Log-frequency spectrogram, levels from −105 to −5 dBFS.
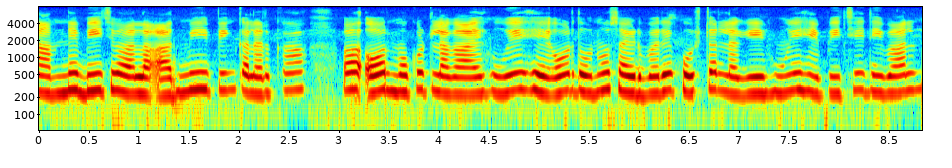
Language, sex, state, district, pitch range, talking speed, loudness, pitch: Hindi, female, Himachal Pradesh, Shimla, 235-270 Hz, 165 wpm, -14 LUFS, 250 Hz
